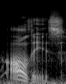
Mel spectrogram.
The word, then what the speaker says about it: Aldi: ACC pronounced ID or in America Aldi because of our innate need to assign possession as I'm sure you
